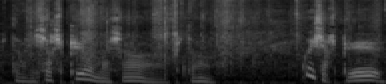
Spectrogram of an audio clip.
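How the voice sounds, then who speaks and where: A man's voice: mid-range voice, expressive, moderate pace, noisy background. A man vlogging casually outdoors by a campfire, talking in slang and swearing freely as he rambles. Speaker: van-life vlogger. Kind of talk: casual vlog chat.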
